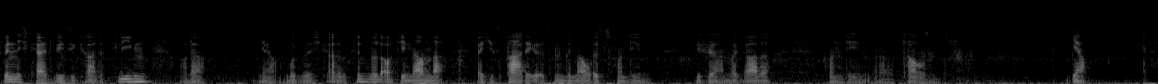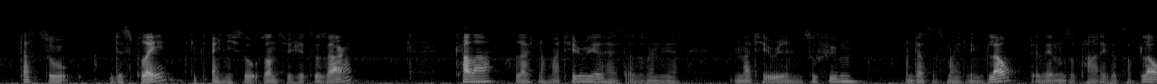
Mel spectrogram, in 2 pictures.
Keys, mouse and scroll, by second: 0.7 scroll down 5, 3.8 click, 4.7-5.3 scroll down 6, 5.2-6.5 scroll up 15, 6.9-9.0 scroll up 16, 9.3 scroll down 1, 10.0-11.9 scroll down 12, 15.1 click, 15.7 click, 17.4-18.0 scroll down 10, 18.0-18.3 scroll up 3, 19.3 click, 20.0 click, 22.8 click.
